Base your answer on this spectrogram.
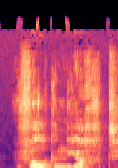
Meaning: a hunt or the practice of hunting by means of falcons; falconry
- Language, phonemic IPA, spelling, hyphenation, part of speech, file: Dutch, /ˈvɑl.kə(n)ˌjɑxt/, valkenjacht, val‧ken‧jacht, noun, Nl-valkenjacht.ogg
